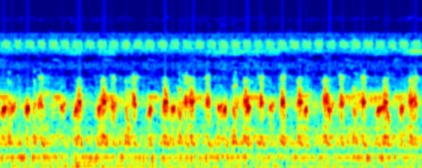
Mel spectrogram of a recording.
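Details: A brief stretch of frog calls: quick, rough croaks repeat several times a second in a busy chorus, with a steady high hiss running underneath.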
